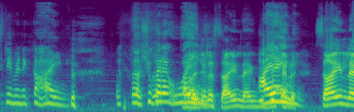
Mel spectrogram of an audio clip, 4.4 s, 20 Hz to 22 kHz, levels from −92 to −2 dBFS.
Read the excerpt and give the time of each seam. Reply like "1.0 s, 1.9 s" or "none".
none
